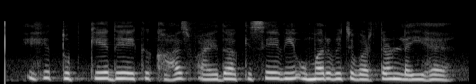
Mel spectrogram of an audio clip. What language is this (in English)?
Punjabi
